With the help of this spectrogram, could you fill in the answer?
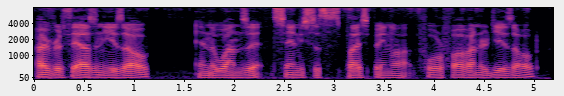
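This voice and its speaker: A young man talks in a very low, gravelly voice, loose and rambling, with casual swearing. The sound is close and dry, with no room around it. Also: completely flat delivery, moderate pace, no echo. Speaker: travel vlogger. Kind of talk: casual chat.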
